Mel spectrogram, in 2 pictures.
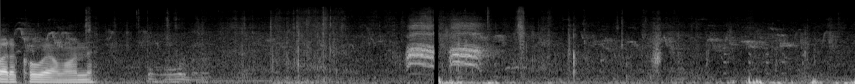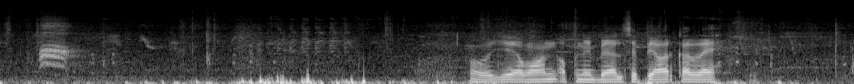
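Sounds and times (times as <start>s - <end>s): bird calling: 0.0s - 12.4s.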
